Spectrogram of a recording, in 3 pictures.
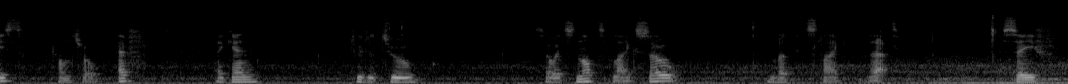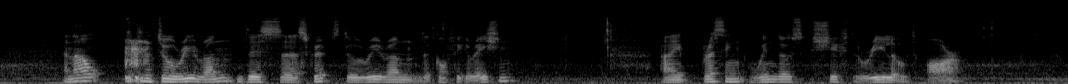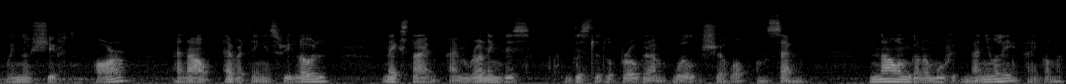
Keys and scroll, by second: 1.3 super+f, 22.4 shift+super+r.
